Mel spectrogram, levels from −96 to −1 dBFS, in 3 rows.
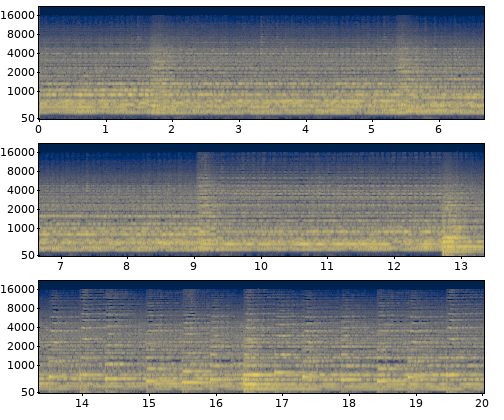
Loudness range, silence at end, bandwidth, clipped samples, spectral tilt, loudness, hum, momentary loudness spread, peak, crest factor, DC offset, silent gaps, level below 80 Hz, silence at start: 3 LU; 0 s; 16 kHz; under 0.1%; -4.5 dB/octave; -20 LUFS; none; 4 LU; -2 dBFS; 18 dB; under 0.1%; none; -48 dBFS; 0 s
